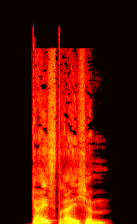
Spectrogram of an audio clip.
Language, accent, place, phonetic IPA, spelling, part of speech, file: German, Germany, Berlin, [ˈɡaɪ̯stˌʁaɪ̯çm̩], geistreichem, adjective, De-geistreichem.ogg
- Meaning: strong dative masculine/neuter singular of geistreich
